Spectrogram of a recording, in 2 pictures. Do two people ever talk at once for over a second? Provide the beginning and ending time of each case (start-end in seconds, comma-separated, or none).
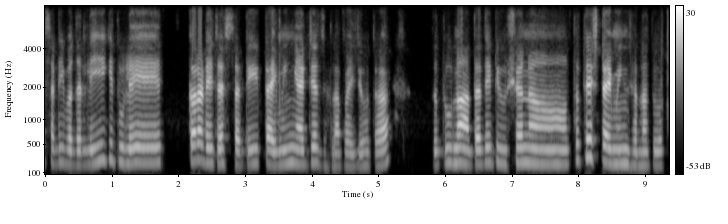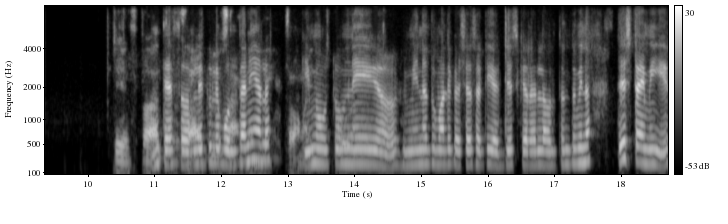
13.2-14.4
